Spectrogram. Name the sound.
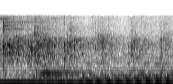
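audience clapping hands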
